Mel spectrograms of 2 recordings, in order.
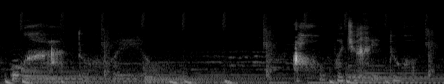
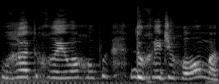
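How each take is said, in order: First: It is said in a worried tone. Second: It is said in a terrified tone.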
